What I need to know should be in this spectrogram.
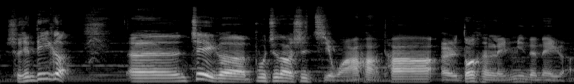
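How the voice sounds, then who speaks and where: A man's voice: medium pitch, expressive, normal speed, bright, forceful tone, soft background music. A man giving a casual dialect lesson, chatty and giggly, often correcting himself. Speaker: dialect teacher.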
